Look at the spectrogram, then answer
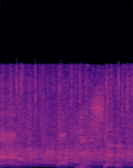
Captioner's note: cheering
